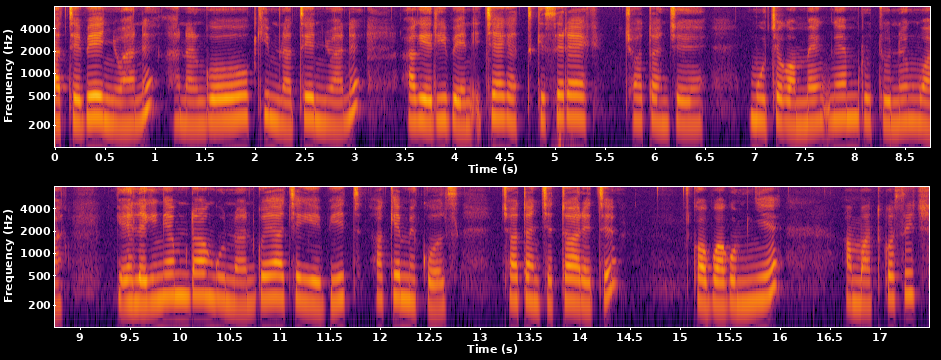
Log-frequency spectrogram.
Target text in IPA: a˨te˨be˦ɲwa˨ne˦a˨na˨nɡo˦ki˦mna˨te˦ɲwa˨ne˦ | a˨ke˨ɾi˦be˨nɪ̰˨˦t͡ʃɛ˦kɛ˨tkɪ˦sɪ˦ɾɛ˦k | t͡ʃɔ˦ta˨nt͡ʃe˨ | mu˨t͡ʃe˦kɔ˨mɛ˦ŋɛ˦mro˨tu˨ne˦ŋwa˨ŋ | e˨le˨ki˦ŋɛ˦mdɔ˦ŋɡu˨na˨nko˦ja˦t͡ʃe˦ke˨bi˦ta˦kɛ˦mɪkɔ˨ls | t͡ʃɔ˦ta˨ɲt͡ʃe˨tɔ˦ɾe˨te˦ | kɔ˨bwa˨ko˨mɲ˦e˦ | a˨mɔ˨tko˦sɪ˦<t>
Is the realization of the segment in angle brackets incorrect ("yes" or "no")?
yes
